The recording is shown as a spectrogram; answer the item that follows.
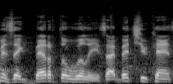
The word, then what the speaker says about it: Egberto: Listen, my name is Egberto Willies.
